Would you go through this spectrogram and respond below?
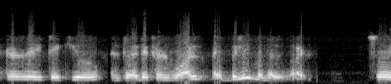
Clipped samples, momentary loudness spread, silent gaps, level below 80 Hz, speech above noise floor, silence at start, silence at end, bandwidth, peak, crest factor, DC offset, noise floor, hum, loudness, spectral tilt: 0.3%; 7 LU; none; -56 dBFS; 46 dB; 0.05 s; 0 s; 6.2 kHz; 0 dBFS; 10 dB; under 0.1%; -55 dBFS; none; -10 LUFS; -6 dB/octave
